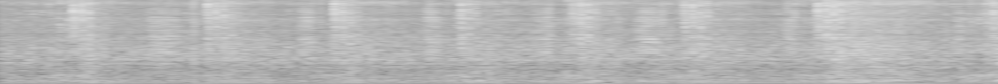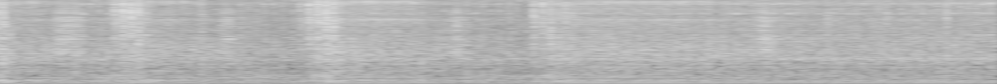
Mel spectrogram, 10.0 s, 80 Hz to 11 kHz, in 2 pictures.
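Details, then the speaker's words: Troy-Bilt Storm 2410 two-stage snowblower, just after cleaning and refitting the pilot jet: steady run but speed swells and sags every second or two, a mild hunting surge, better but not fully gone. "So it's better. It is a little better, but it still surges, right? But it is definitely better."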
